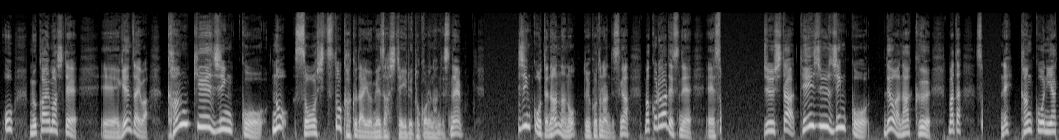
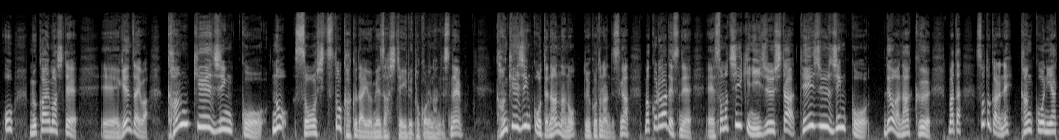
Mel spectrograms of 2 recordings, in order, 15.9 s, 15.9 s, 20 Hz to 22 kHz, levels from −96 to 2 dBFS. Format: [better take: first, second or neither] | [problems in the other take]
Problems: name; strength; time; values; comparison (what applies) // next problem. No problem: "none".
second | audio cutting out; at 7.5 s for 0.5 s, at 11 s for 0.5 s and at 15 s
